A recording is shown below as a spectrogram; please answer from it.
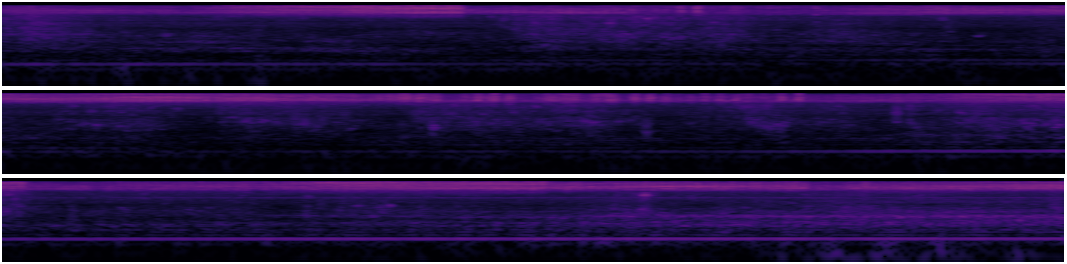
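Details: A motorboat engine drones steadily beneath gusts of wind and lapping water, growing louder toward the end, with no animal voice heard.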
